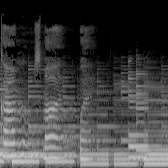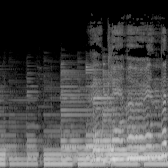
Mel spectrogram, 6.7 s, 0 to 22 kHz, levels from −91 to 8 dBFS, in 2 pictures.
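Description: No faults can be heard anywhere in this music clip.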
